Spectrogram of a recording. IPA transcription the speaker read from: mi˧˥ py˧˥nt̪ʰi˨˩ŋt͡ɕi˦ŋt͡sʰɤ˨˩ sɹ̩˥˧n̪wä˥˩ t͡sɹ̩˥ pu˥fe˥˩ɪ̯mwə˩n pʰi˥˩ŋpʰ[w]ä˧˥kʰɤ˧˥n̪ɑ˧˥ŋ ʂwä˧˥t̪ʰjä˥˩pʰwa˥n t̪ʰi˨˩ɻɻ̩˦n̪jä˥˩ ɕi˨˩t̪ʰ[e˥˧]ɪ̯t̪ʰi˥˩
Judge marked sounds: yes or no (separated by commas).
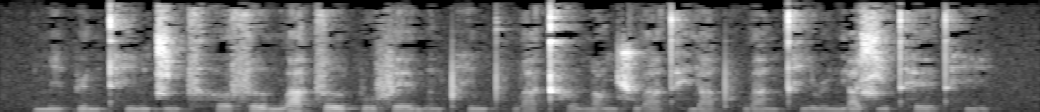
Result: yes, yes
